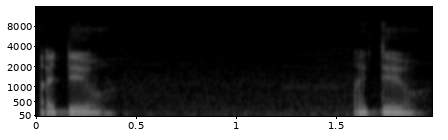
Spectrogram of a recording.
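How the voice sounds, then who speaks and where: A man interviewed anonymously in a mock news segment, his voice disguised to sound deep and gravelly, speaking with over-the-top indignant outrage. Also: slow, darkish tone, no echo.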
